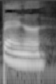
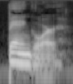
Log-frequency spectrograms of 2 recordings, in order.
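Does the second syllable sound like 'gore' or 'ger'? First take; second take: ger; gore. First: The second syllable sounds like 'ger'. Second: The second syllable sounds like 'gore'. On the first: The speaker calls it wrong. "Not Banger" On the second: The speaker calls it right. "how we should have said that city's name"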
